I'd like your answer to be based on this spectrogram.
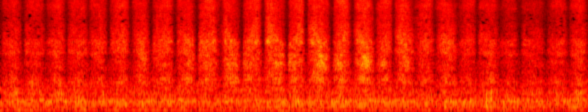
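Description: Fingertips and nails scratch the cover of a closed, solid hardcover book lying flat on a table. Steady back-and-forth strokes, about two per second, produce a bright, hissy rasp that swells and fades with each pass, with a faint low hum underneath.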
